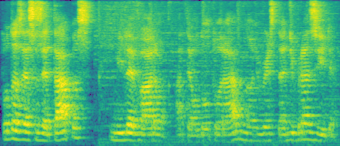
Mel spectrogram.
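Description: A man's voice: medium pitch, steady tone, moderate pace, a little mellow, very echoey, far from the mic, soft background music. A man reflecting in a composed way on his studies and career path, speaking from a bookshelf-lined room. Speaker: former student, now professor. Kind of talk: personal testimonial.

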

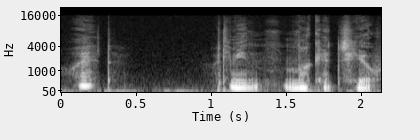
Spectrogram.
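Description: A young woman acting as a flustered, pouty teenage schoolboy in an intimate roleplay audio, stammering and often hushed to a whisper, indignant but secretly smitten. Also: sits low, gravelly, slightly rough, no echo, heavily acted. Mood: softening, shy.

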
